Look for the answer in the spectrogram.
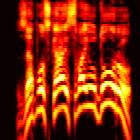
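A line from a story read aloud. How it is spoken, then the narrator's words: Deafening yell. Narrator (Russian): заорал он так, что голова чуть не раскололась надвое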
